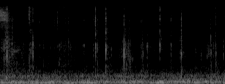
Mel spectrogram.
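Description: Clear plastic packaging of crochet hair being handled, giving scattered light ticks and crinkles over a low steady hum.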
